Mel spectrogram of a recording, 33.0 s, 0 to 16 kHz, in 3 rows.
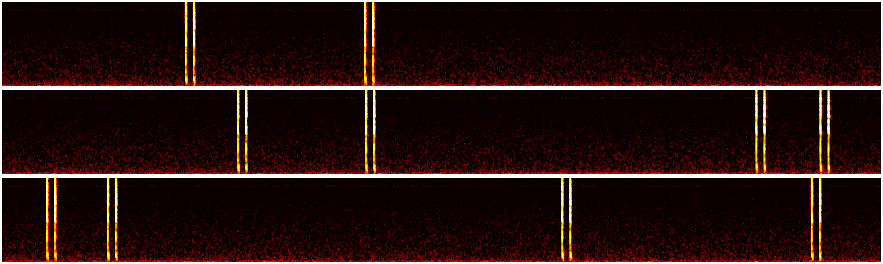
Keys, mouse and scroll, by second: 0.3-1.1 scroll up 1, 1.1-3.0 scroll down 1, 3.3 scroll up 1, 4.2-5.5 scroll down 1, 5.7-6.4 scroll up 1, 6.6 s, 17.0 s, 25.9-27.7 typing, 29.4-31.2 typing, 32.6-32.9 typing.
